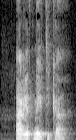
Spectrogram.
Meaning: arithmetic
- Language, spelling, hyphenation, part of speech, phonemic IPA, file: Dutch, aritmetica, arit‧me‧ti‧ca, noun, /aː.rɪtˈmeː.ti.kaː/, Nl-aritmetica.ogg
